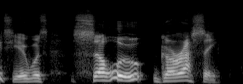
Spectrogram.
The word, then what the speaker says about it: Serhou Guirassy: The name I was going to say to you was Serhou Guirassy. I don't know why I said the first bit with a French accent and then Serhou Guirassy. That's how you say it.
